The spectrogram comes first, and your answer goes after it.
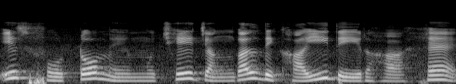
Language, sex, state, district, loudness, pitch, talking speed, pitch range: Hindi, female, Madhya Pradesh, Katni, -17 LUFS, 185 Hz, 120 wpm, 165-240 Hz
